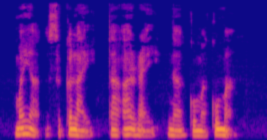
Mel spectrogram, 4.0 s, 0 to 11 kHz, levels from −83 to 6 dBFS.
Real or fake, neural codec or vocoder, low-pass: real; none; 9.9 kHz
